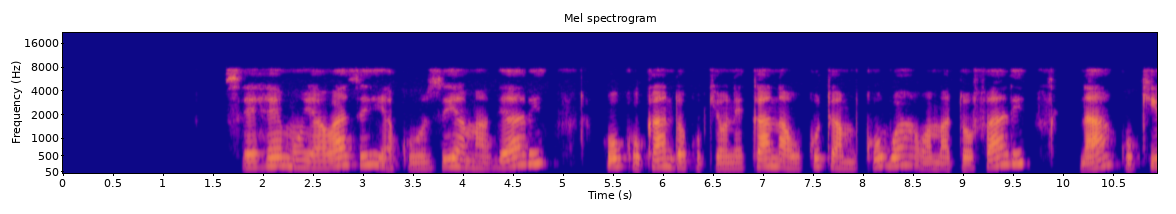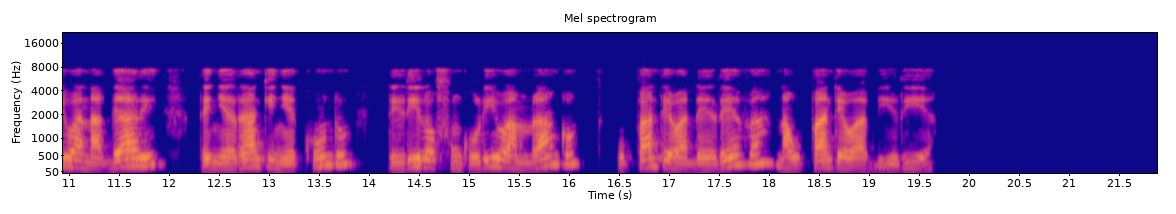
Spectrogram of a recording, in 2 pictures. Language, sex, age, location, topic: Swahili, female, 50+, Dar es Salaam, finance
